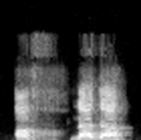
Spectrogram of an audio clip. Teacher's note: خا کا مخرج ہے ادنا حلق، یعنی جو حلق کا پہلا حصہ ہے وہاں سے خا ادا ہو رہا ہے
